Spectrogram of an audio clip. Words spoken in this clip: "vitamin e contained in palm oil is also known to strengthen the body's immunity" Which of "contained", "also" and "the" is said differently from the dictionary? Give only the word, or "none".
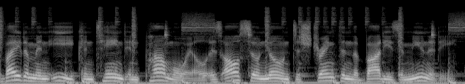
none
